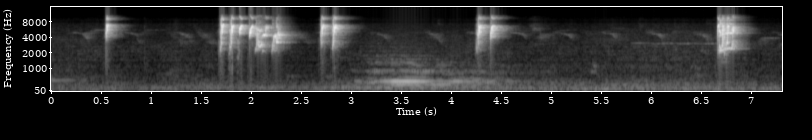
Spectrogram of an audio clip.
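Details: Female lovebird lure call for prompting long trilling from other lovebirds: isolated sharp chips and a short harsh chatter, with a faint low hum and soft background rumble between the notes.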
